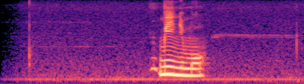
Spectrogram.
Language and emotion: Russian, neutral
